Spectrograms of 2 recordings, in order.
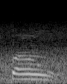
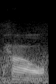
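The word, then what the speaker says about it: pão: way to say bread bone so the nasal sound you kind of feel in your nose it's almost like you say something I'm going like Bo yeah not pow not pow po yeah pow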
